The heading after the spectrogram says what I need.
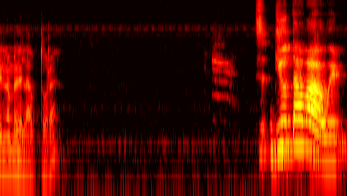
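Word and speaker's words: Jutta Bauer: nombre de la autora yota bauer se escribe como j dt a y power como suena con be larga bauer ok ok entonces este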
